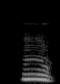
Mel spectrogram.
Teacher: This is a very slight n sound, which it's a nasal sound.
